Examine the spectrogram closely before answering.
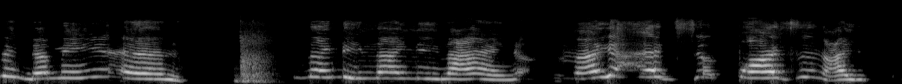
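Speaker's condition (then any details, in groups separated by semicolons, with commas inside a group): Speech and mobility impairment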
